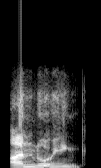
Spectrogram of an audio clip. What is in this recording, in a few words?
"unknowing", Indian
